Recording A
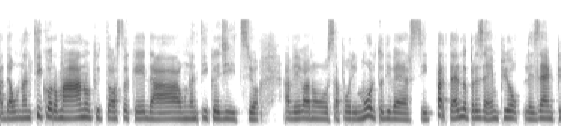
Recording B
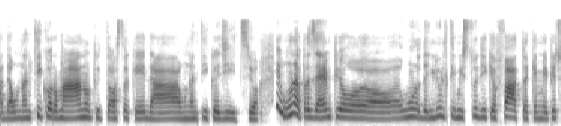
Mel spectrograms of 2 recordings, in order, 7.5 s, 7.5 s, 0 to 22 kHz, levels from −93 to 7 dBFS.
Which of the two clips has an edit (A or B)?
B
